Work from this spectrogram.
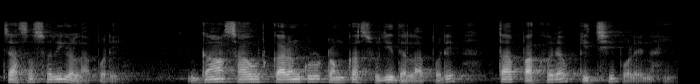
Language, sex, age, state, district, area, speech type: Odia, male, 45-60, Odisha, Boudh, rural, spontaneous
